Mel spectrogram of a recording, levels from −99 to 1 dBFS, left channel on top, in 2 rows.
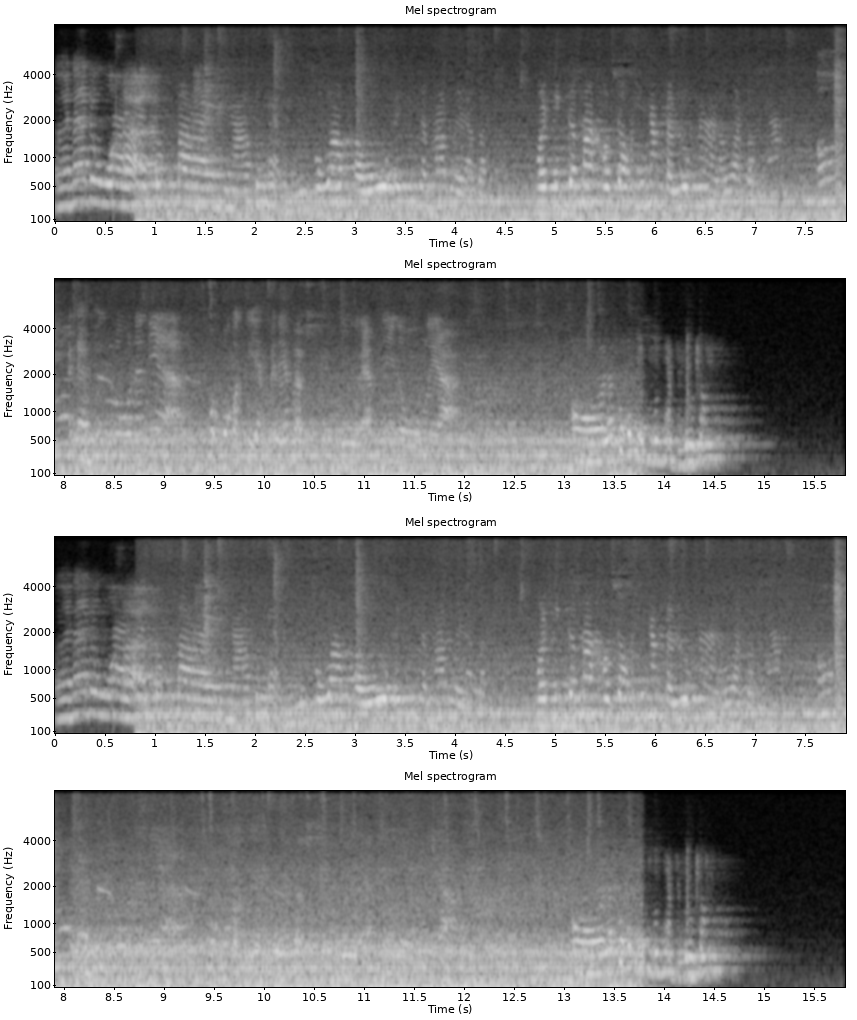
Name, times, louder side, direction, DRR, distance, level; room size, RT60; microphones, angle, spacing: voice 1, 0.0-1.0 1.4-1.7 7.6-12.0 13.7-14.0, left 2 dB, 50° left, 4 dB, 2.1 m, -26 dB
voice 2, 0.6-4.3 4.8-7.3 13.1-14.5, equal, 5° left, 2 dB, 7.1 m, -22 dB
sound 1, 0.8-13.3, equal, 30° right, 1.9 m, -19 dB
sound 2, 8.1-13.8, right 2 dB, 65° right, 1.1 m, -19 dB
26.0 x 24.0 x 8.9 m, 0.87 s
head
